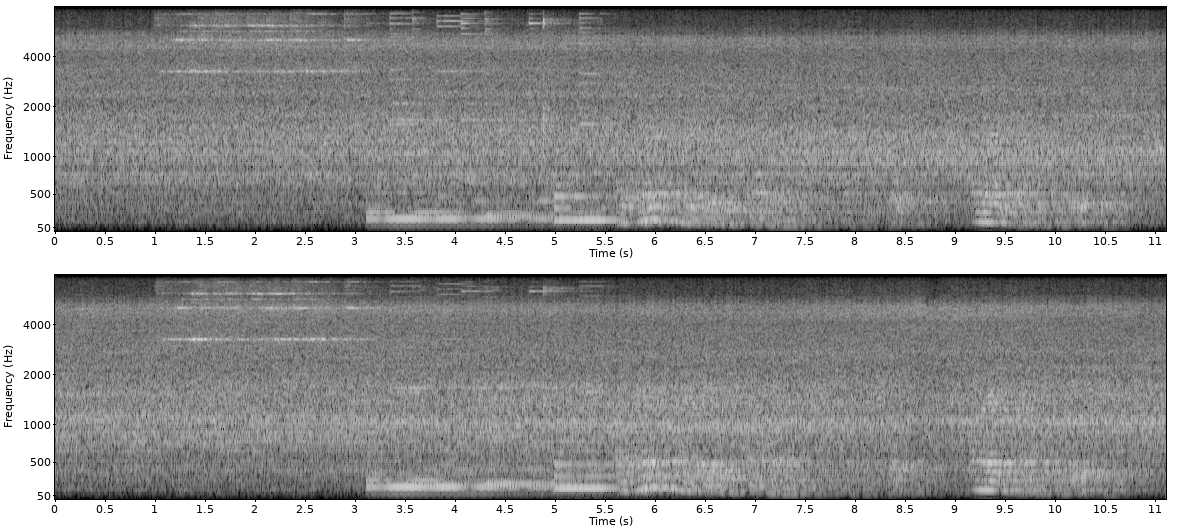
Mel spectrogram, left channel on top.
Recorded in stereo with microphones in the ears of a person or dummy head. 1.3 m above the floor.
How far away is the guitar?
About 0.9 m.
